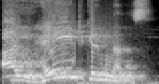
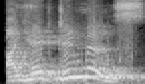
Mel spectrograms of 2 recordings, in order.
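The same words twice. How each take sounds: First: The stress falls on the word hate. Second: The stress falls on the word criminals. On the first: "ये जोर किस पर है? हेट पर है।" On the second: "जोर ऑब्जेक्ट पर है।"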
